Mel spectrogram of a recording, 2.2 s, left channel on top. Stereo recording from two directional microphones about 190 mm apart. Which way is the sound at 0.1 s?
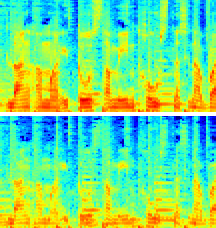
45° left (ahead or behind).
